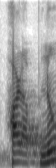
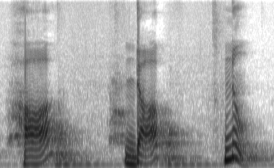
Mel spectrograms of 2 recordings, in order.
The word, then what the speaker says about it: हडप्नु: रस्व उकार दिन्छौँ हामी, हडप्नु हुन्छ। यसलाई उच्चारण गर्नुहोस् त ह डप नु, ह डप नु। यसरी उच्चारण गर्नुहोस् हडप्नु। भाइ बहिनीहरूले मसँगै उच्चारण गर्नुहोला ह डप नु, ह डप नु। यसरी उच्चारण गर्नुहोला।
